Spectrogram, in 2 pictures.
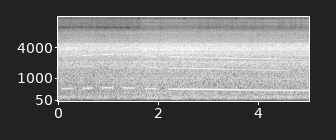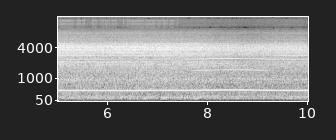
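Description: Airflow rushing around the cockpit of a Pilatus B4 glider in flight, with a steady electronic tone from the audio variometer that comes in short beeps during the first couple of seconds, then holds with a slight waver in pitch.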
